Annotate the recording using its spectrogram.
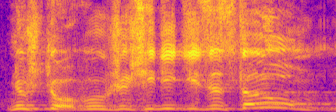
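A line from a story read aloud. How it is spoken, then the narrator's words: Exclaimed. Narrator (Russian): воскликнул он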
